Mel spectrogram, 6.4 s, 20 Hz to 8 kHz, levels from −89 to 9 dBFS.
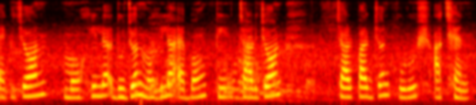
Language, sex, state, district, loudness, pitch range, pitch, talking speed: Bengali, female, Assam, Hailakandi, -18 LUFS, 245-290 Hz, 260 Hz, 105 wpm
